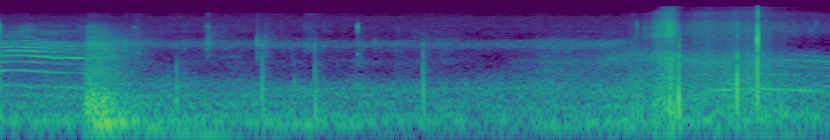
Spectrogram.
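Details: Aggression between sibling cats: a brief wavering yowl cut off by a scuffling burst, a stretch of quiet ticks, then a sharp hiss-like rush and a low, drawn-out growl near the end.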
